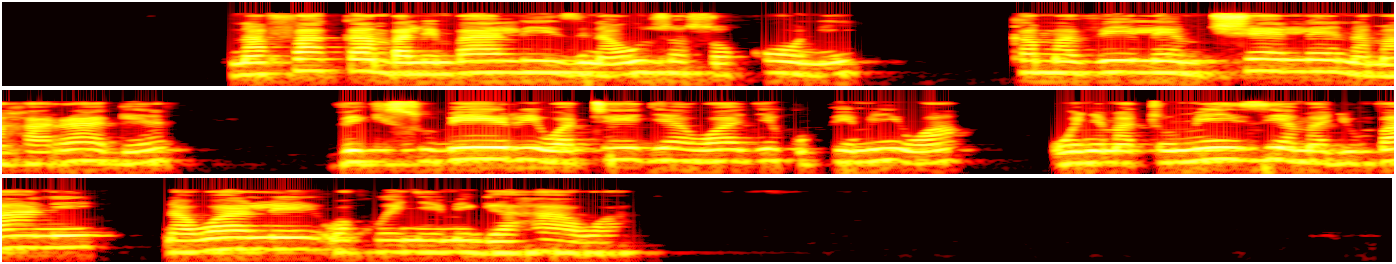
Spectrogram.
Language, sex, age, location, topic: Swahili, female, 25-35, Dar es Salaam, finance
